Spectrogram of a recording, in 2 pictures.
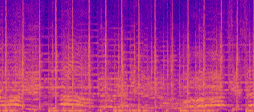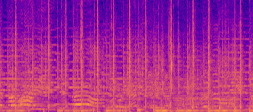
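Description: Live Haryanvi ragni folk music: a sliding, ornamented melody over a harmonium, with steady hand-drum strokes several times a second.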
